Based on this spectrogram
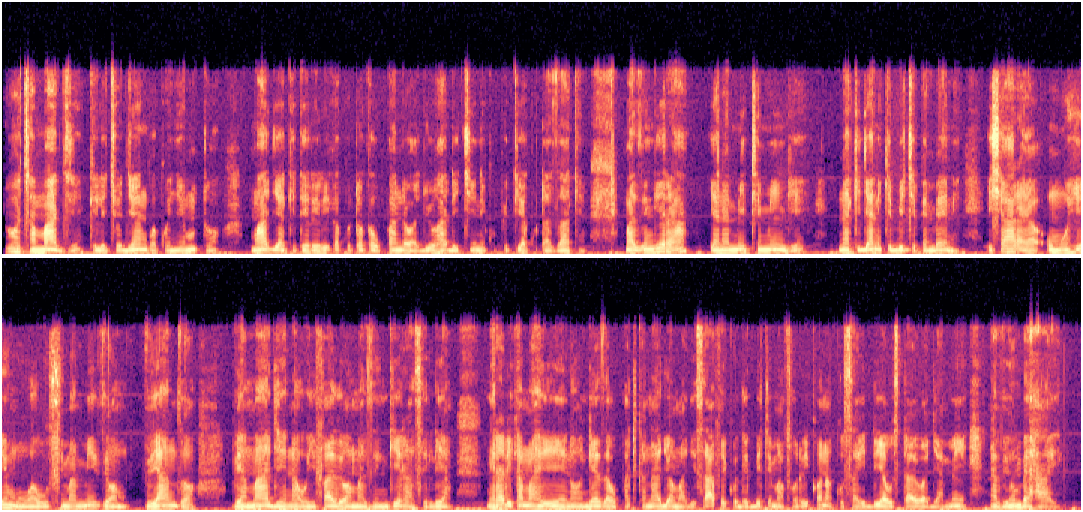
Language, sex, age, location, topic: Swahili, male, 25-35, Nairobi, government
